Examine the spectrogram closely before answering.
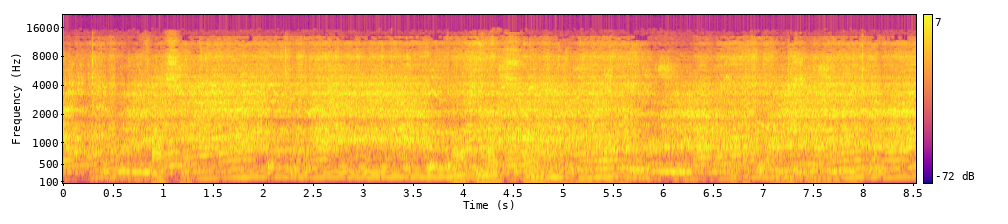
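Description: Tyres screech as a game car drifts.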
